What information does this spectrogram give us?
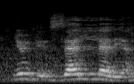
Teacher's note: you are not going to treat alif maksura as an alif. It's going to be dropped.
